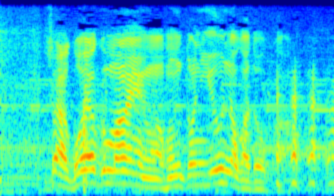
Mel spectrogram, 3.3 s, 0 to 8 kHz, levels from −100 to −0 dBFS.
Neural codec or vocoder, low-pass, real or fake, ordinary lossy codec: none; 7.2 kHz; real; none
